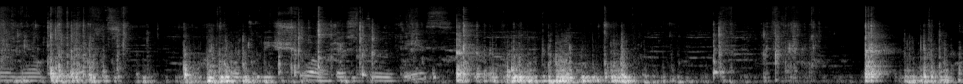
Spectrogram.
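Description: Water sloshes in a basin as bottles are washed.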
